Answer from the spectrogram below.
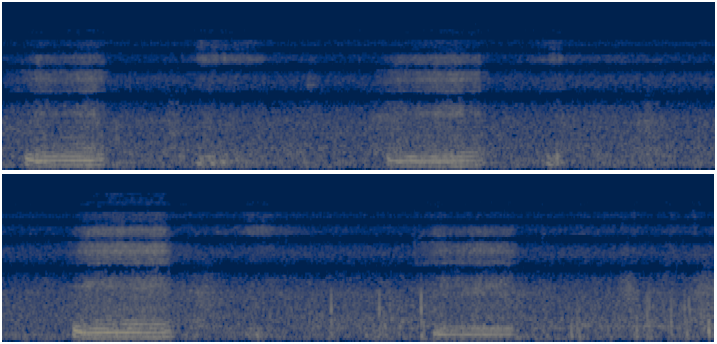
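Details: Regular low, buzzing snores on the in-breath about every four seconds over steady background noise; snoring.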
